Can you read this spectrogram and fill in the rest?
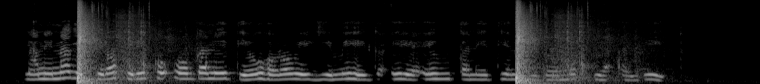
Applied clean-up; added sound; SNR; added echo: none; Shatter; 2 dB; none.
